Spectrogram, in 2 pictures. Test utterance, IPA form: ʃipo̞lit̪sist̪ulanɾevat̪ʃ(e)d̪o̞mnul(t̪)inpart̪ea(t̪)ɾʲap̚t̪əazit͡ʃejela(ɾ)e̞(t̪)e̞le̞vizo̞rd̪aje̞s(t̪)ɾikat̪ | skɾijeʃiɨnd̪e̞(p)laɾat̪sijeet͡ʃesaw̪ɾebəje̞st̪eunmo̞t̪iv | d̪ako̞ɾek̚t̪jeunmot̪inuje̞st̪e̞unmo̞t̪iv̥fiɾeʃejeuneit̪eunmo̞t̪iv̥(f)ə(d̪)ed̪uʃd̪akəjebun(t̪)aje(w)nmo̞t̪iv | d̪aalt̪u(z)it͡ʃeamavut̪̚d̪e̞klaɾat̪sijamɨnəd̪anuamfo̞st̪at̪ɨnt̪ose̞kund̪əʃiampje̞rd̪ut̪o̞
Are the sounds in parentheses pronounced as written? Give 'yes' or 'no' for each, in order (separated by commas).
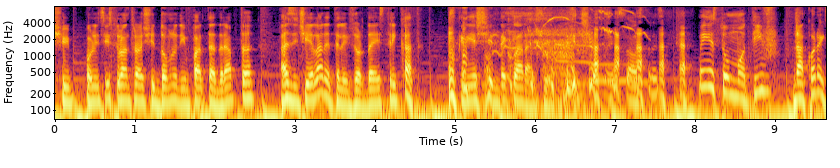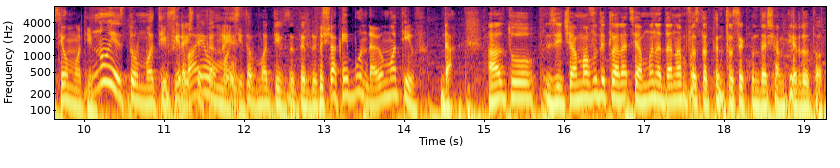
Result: no, no, no, yes, yes, yes, no, no, no, no, no, yes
